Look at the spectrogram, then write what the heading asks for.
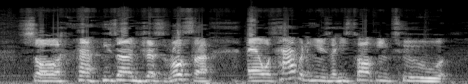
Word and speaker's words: Dressrosa: Alright, say it like a Spanish, Rosa. So, he's on Dressrosa.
